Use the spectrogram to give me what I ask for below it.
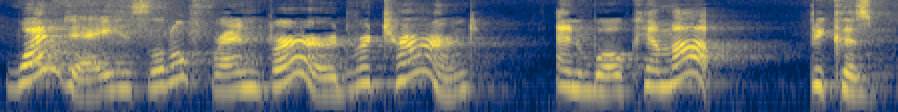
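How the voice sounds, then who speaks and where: This woman, whose voice sits a little high, reads to young children in an unhurried way. She stays spirited and encouraging, regularly asking her listeners questions.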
